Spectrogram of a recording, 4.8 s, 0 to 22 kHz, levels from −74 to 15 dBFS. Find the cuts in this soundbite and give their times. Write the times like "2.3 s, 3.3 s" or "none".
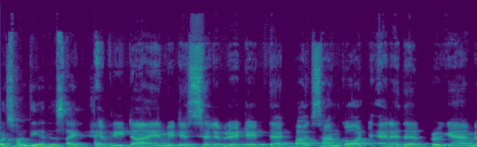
1.0 s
